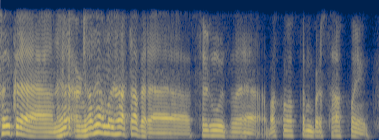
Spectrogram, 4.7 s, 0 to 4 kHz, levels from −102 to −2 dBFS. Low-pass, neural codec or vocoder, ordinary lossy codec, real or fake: 3.6 kHz; codec, 24 kHz, 0.9 kbps, WavTokenizer, small release; none; fake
